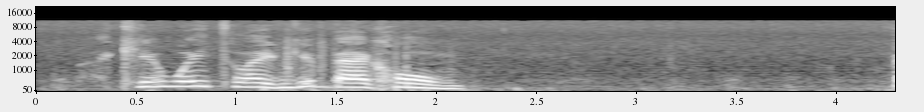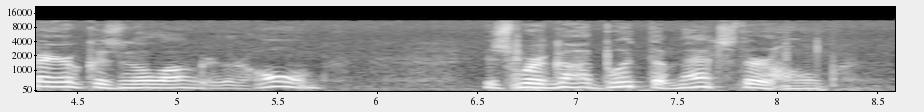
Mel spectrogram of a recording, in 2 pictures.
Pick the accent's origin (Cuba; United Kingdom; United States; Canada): Canada; I'm originally from Canada.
